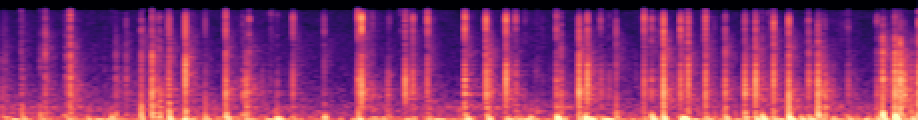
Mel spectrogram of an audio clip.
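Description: A small, soft, solid polyurethane foam squishy toy shaped like a purple ice cream bar with a sprinkle coating and a stick is held in the hands and scratched and tapped with long manicured nails. The result is a dense run of quick, dry crackling clicks and scratchy rustles that come in uneven bursts.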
